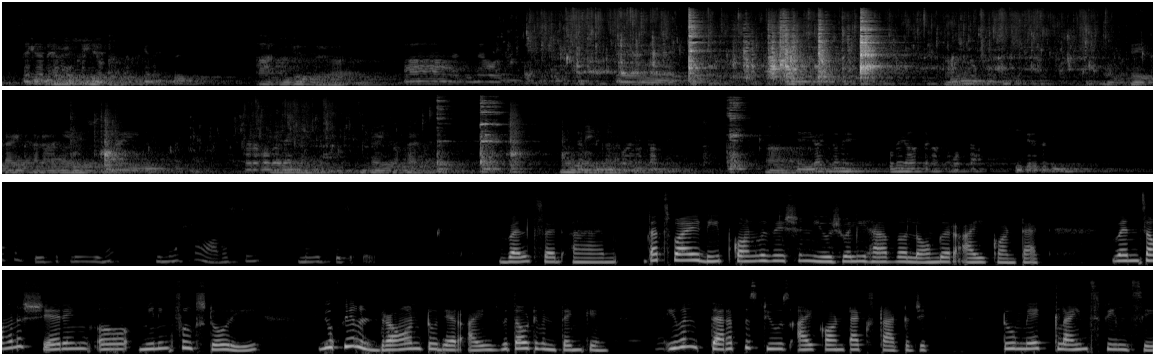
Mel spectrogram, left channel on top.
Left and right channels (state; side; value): different; both; correlation 0.00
